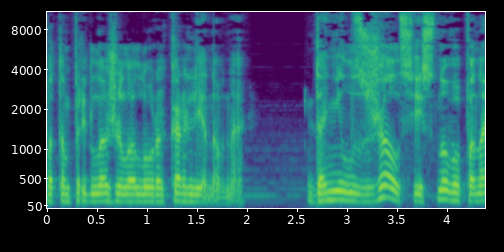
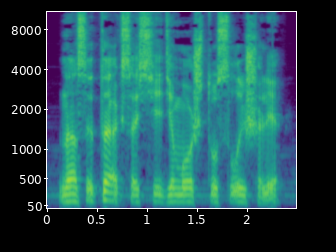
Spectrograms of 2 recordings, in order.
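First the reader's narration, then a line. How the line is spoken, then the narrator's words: Irritated, curt. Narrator (Russian): раздраженно бросил Клещеев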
